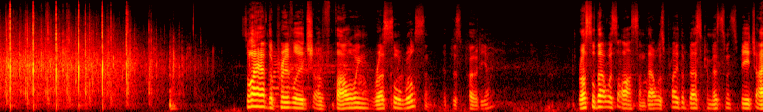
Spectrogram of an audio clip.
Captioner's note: cheering and applause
